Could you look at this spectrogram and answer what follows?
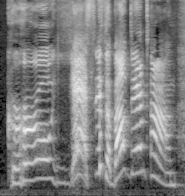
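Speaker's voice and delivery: loud, thrilled exclamation; excited cheer. Real, not acted. Fan cheering the long-awaited couple, loudly excited. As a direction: finally, let it burst out. Celebrating the couple finally together.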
